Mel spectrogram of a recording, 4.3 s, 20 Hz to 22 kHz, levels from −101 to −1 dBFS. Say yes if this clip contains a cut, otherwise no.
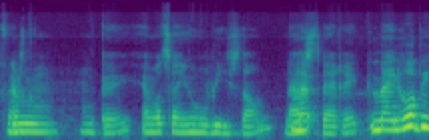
yes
